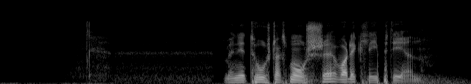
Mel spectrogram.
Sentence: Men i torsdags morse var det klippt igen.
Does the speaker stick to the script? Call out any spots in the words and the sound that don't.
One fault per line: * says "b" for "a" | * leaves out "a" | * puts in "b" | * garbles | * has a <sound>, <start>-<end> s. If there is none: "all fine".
all fine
